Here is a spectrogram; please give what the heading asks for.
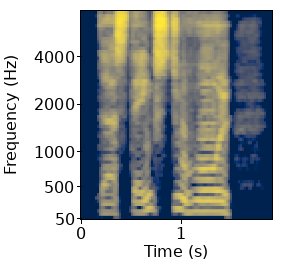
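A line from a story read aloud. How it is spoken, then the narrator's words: Troll screaming. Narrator (German): schrie da der Troll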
